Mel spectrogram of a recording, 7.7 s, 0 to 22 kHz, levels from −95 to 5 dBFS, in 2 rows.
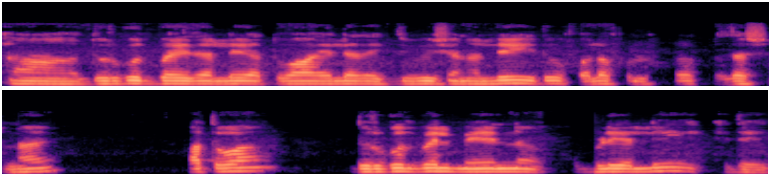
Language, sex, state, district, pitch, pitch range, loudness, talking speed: Kannada, male, Karnataka, Dharwad, 135 Hz, 130-145 Hz, -19 LUFS, 135 wpm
